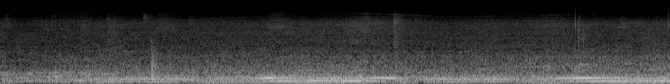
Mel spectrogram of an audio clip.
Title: Exhaust Leak 🔥🔥 | GAL EN29 On Bus Route 486 Part 5 (9)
